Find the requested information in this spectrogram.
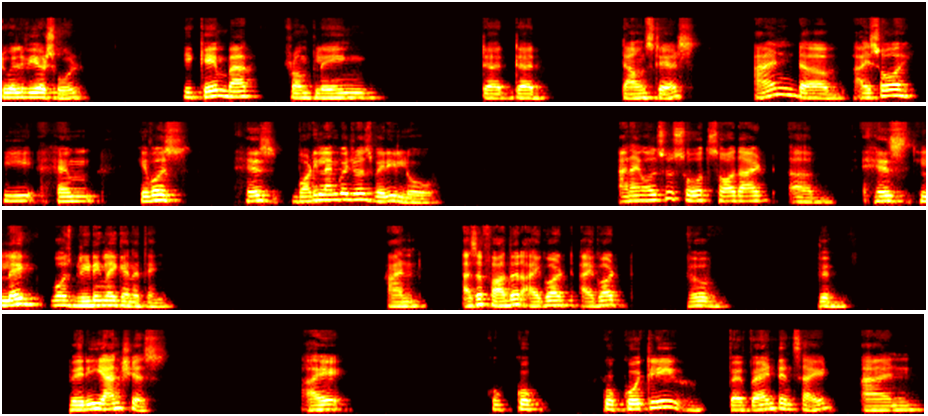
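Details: Stuttering in an adult man who says he is a person who stutters, with sound and part-word repetitions.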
